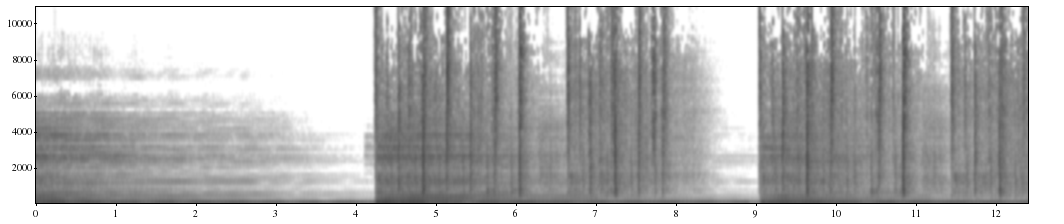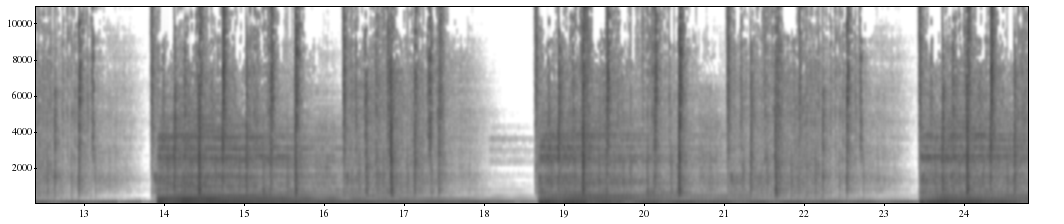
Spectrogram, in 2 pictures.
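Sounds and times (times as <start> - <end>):
bass: 0.0 - 24.7
drums: 4.3 - 8.2, 9.0 - 17.9, 18.6 - 24.7.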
